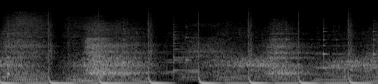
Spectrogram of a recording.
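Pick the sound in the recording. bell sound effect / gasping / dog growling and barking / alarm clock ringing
gasping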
